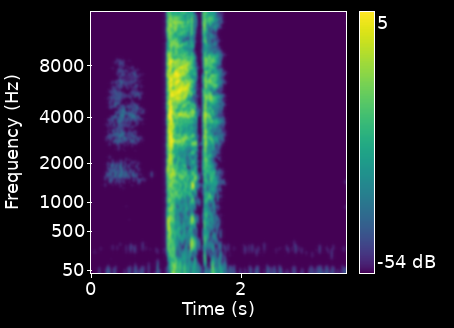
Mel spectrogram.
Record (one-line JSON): {"cough_length": "3.4 s", "cough_amplitude": 17537, "cough_signal_mean_std_ratio": 0.3, "survey_phase": "beta (2021-08-13 to 2022-03-07)", "age": "65+", "gender": "Female", "wearing_mask": "No", "symptom_none": true, "smoker_status": "Never smoked", "respiratory_condition_asthma": false, "respiratory_condition_other": false, "recruitment_source": "REACT", "submission_delay": "2 days", "covid_test_result": "Negative", "covid_test_method": "RT-qPCR", "influenza_a_test_result": "Negative", "influenza_b_test_result": "Negative"}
